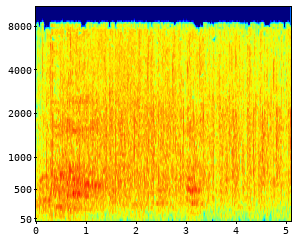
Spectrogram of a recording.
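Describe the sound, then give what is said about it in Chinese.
An audience claps together at the speaker's request in a dense, steady burst of applause lasting several seconds, loud and even throughout with a slightly fuller swell near the start. “我看下面来了很多，鼓鼓掌吧。”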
